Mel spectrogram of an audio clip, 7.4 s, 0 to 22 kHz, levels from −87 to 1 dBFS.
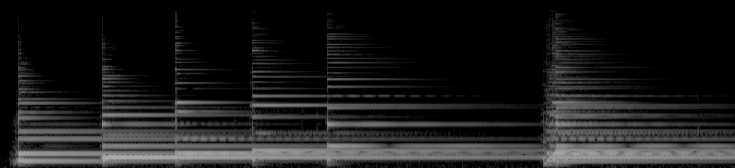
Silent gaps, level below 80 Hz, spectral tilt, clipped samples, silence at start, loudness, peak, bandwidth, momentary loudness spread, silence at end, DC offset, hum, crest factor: none; -82 dBFS; -6.5 dB/octave; under 0.1%; 0.1 s; -36 LUFS; -20 dBFS; 14.5 kHz; 13 LU; 0 s; under 0.1%; none; 16 dB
